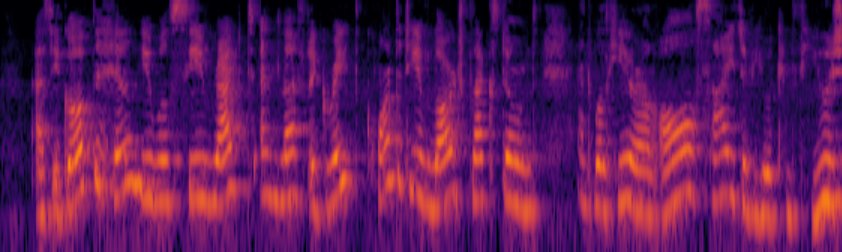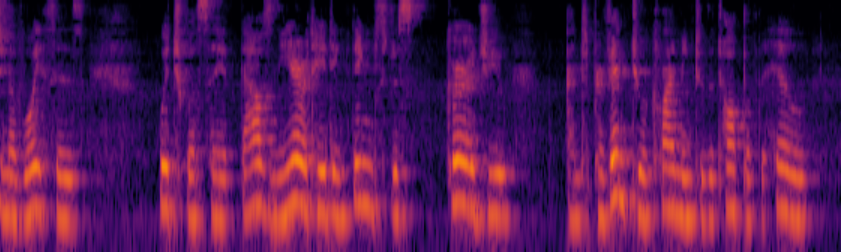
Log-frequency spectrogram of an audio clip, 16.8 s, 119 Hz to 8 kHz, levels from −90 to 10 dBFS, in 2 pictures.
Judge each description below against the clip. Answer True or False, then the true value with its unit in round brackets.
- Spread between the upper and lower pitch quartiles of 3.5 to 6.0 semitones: True (4.4 semitones)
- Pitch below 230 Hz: False (250 Hz)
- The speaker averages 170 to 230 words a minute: True (180 wpm)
